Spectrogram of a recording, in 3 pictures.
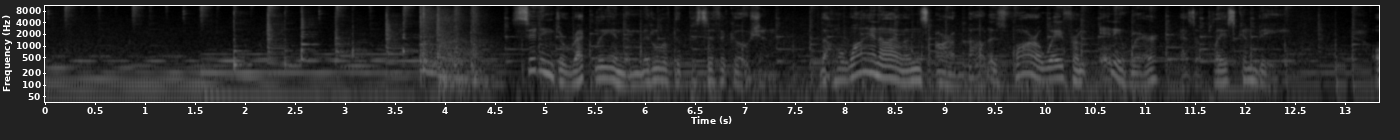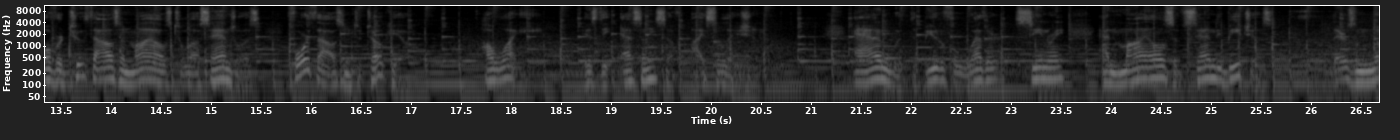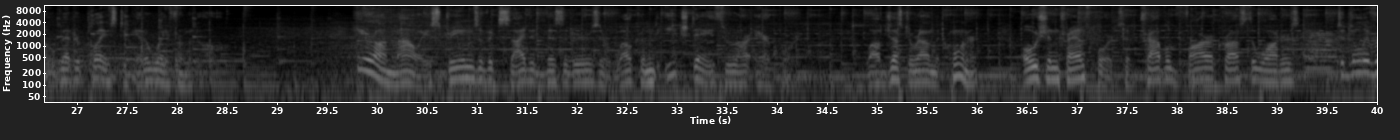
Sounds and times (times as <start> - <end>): Music: 0.0 - 40.0
Speech: 4.7 - 12.4, 13.3 - 17.0, 17.7 - 20.5, 21.4 - 25.6, 26.2 - 28.5, 29.8 - 34.2, 34.9 - 40.0.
